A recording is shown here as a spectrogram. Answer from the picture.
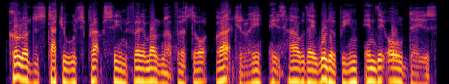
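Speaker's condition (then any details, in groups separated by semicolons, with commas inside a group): Motor neuron disease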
